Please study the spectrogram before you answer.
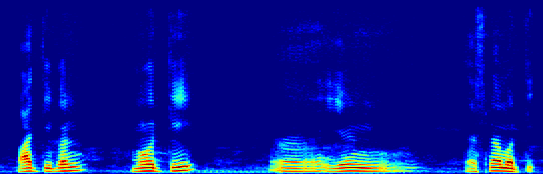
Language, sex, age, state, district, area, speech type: Tamil, male, 60+, Tamil Nadu, Tiruvannamalai, rural, spontaneous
